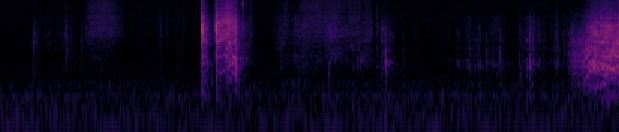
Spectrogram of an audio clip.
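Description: A zipper set into an EVA foam bracer being undone as the bracer comes off the forearm: a short rasp starting sharply about two seconds in, then a longer rasp that swells near the end.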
